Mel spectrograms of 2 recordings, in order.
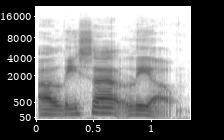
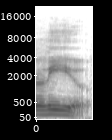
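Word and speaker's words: Alysa Liu: Oh, the proper pronunciation is Alisa Leo or Leu.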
